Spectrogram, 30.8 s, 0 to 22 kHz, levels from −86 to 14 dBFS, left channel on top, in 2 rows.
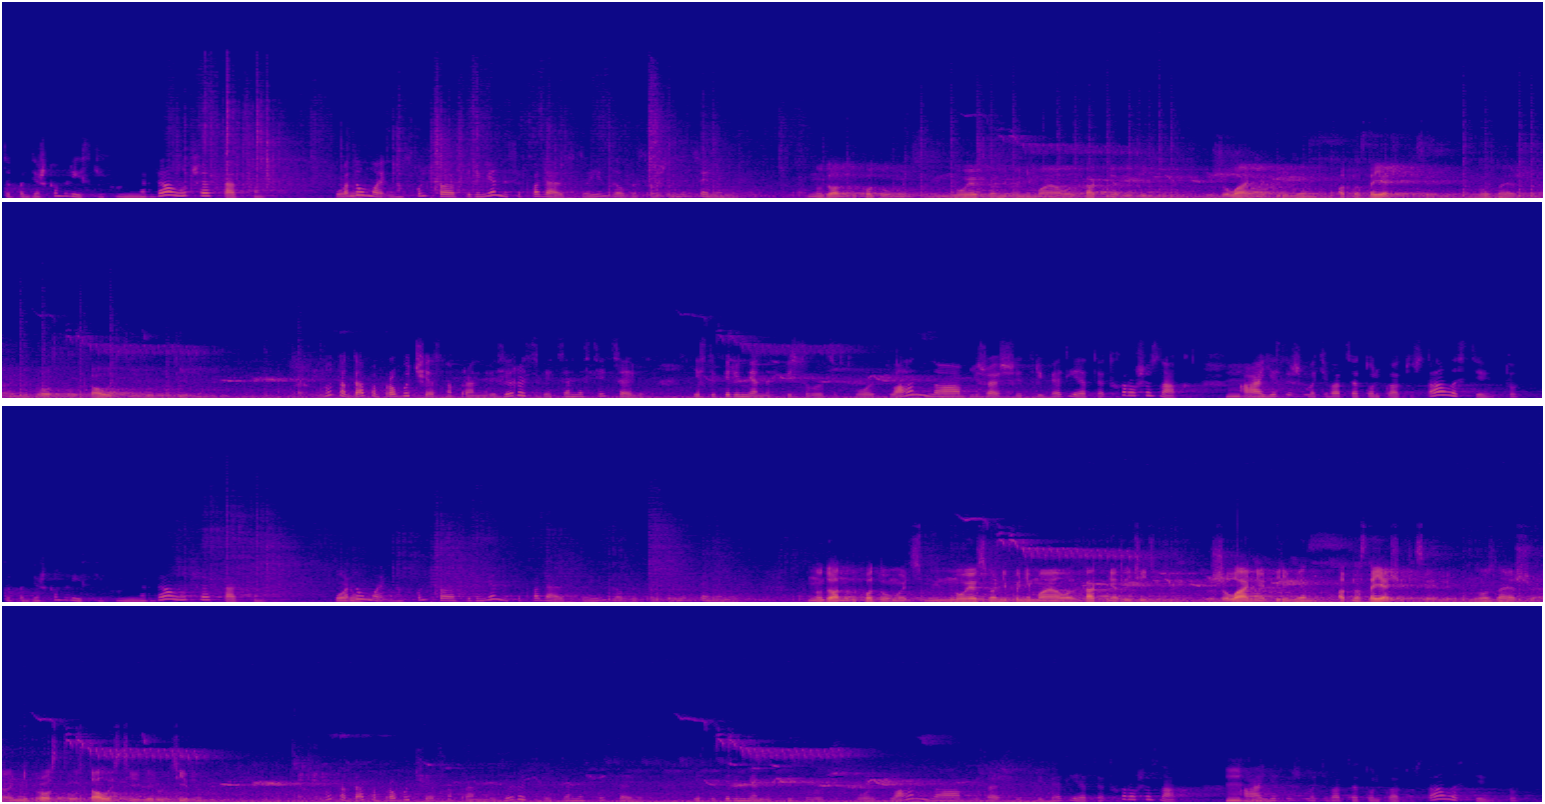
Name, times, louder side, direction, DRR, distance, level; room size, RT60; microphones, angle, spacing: voice 1, 0.0-2.6 3.4-7.4 18.3-27.2 27.4-30.6, left 5 dB, 80° left, 16 dB, 0.7 m, -44 dB
sound 1, 0.8-1.1 1.6-8.5 9.0-9.3, left 4 dB, 50° left, 3.3 m, -56 dB
Fire / Fireworks, 5.2-19.2, left 1 dB, 65° left, 4.4 m, -51 dB
voice 2, 7.6-17.4 27.6-28.0, right 5 dB, 85° right, 10 dB, 0.7 m, -37 dB
sound 2, 9.2-26.0, right 3 dB, 30° right, 0.7 m, -51 dB
26.0 x 20.5 x 10.0 m, 2.6 s
head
